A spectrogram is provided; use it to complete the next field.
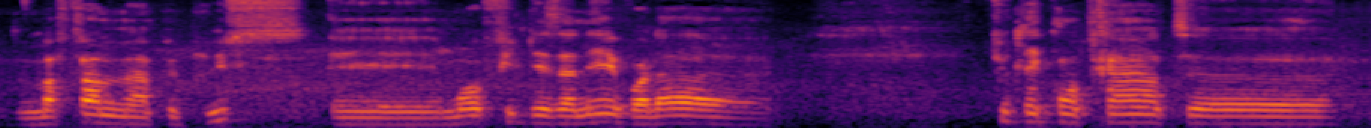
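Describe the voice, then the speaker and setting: A man's medium-pitched voice at a very slow pace, with fairly even intonation, long, frequent pauses and music in the background. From Belgium, Charleroi (Wallonia). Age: 40s. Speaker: former soldier running a creperie. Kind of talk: interview testimony. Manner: hesitant, many fillers.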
